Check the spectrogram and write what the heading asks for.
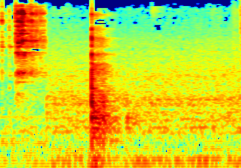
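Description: A metal teaspoon against a glass mug of tea. There is a short scraping rattle at the start, then one loud clink about a second in.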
